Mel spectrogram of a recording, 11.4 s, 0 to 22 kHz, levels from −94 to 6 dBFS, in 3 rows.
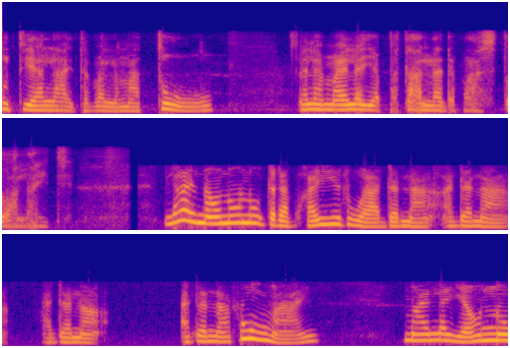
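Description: At 4.74 s, right after "elapa astowalaidia", the speech cuts out for 80 ms until 4.82 s. This is a handover gap. The call switched networks and no speech frames arrived during the switch. The voice falls away quickly, and whatever was said then is lost.

From 4.82 s to the end there is a fallback to narrowband. Before this, the light HD Voice coding sounds like AMR-WB at about 12.65 kbit/s. Now nothing above 4 kHz remains. The speech turns dull and rougher, which fits AMR-NB at a low rate near 7.4 kbit/s.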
